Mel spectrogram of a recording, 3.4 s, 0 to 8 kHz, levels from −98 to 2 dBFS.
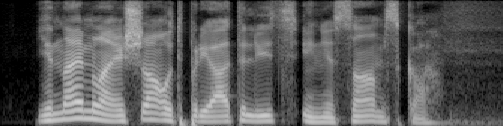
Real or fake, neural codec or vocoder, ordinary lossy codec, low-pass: fake; codec, 16 kHz, 6 kbps, DAC; none; none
